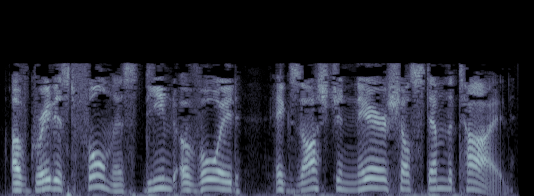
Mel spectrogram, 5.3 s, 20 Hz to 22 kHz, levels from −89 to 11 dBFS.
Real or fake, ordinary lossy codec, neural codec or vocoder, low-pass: real; MP3, 24 kbps; none; 7.2 kHz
